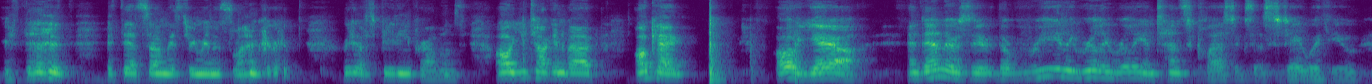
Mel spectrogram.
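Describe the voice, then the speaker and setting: A middle-aged woman with a low voice rambles slowly through a casual live tarot reading. Her thoughts wander off topic as she talks. Faint noise sits behind her voice. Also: fairly even intonation, a little mellow, poor audio. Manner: chatty, rambling, drifting off topic. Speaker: tarot reader.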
